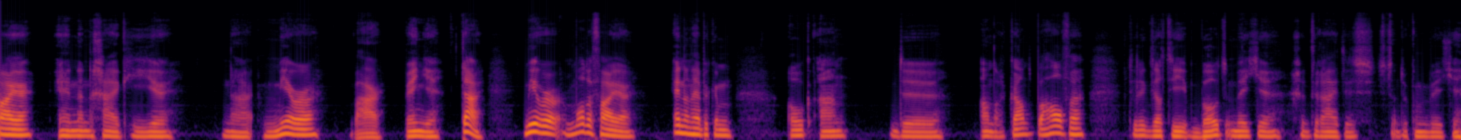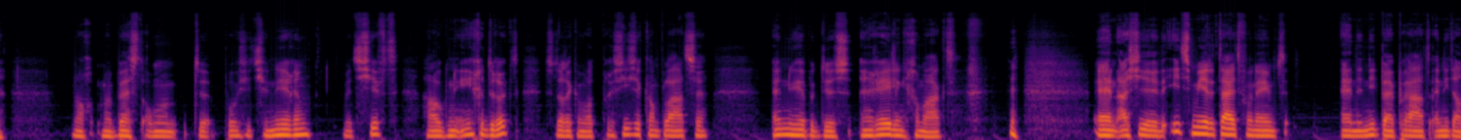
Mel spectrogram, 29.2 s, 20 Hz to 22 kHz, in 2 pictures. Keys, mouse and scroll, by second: 5.4 middle click, 7.7 scroll down 2, 8.1 middle click, 12.6 r, 14.6 g, 21.2 middle click, 26.5 click, 27.0 middle click.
